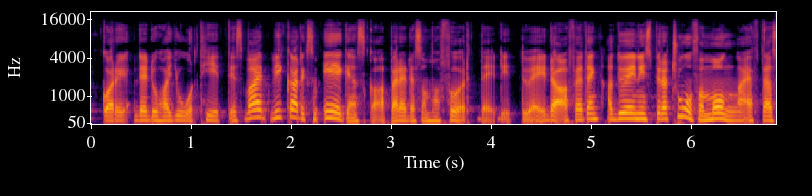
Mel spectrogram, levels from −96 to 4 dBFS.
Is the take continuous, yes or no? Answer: no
